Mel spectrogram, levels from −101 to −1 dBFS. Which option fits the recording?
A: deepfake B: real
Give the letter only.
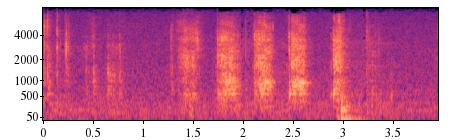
B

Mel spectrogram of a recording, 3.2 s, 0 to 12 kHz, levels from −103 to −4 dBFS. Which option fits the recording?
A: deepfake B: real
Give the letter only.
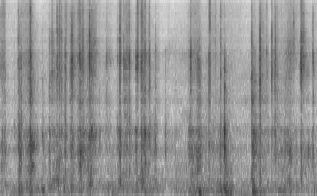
A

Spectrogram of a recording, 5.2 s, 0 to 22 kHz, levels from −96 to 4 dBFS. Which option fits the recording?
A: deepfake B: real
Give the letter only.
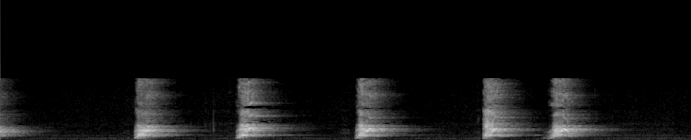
B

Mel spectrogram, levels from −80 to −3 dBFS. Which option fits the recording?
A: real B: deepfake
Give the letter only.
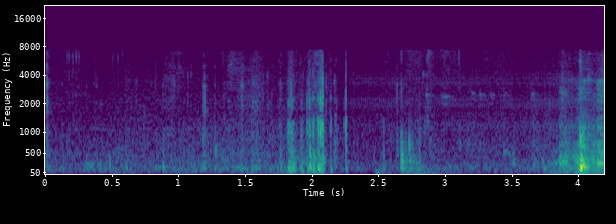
A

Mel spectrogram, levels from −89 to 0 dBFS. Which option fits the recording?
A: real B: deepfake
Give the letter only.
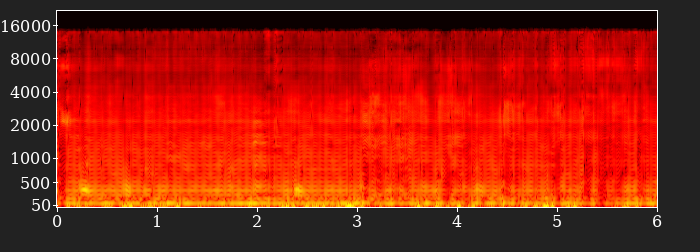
B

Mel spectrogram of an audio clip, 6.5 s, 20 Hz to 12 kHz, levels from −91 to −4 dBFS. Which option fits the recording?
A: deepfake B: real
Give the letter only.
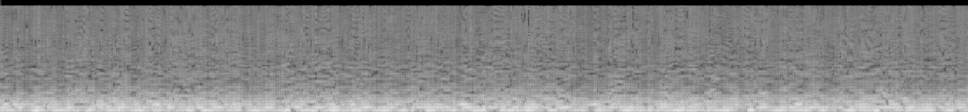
A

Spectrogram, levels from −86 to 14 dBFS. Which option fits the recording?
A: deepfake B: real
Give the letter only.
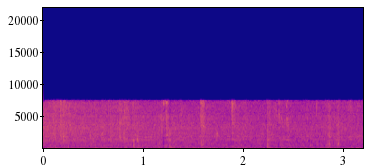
A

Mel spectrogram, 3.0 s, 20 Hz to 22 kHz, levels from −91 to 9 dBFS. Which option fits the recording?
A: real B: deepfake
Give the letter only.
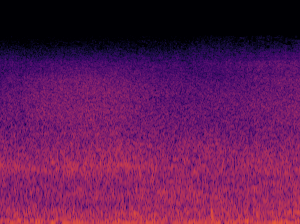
A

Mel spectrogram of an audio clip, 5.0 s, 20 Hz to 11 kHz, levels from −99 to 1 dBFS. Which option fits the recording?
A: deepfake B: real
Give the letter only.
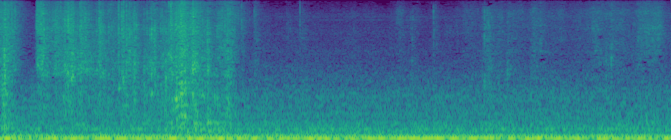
B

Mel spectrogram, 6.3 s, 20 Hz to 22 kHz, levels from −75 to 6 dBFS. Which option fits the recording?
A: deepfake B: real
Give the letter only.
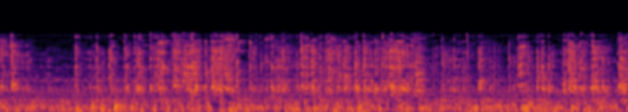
A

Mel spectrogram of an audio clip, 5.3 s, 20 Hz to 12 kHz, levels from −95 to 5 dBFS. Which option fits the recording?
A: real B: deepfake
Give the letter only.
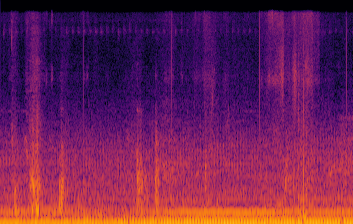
B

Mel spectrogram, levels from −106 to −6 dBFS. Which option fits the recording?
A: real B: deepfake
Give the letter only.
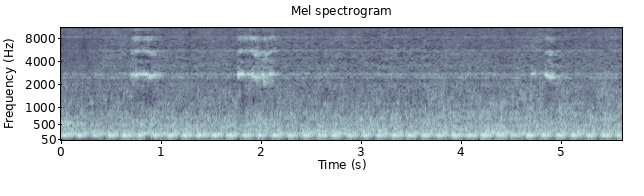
B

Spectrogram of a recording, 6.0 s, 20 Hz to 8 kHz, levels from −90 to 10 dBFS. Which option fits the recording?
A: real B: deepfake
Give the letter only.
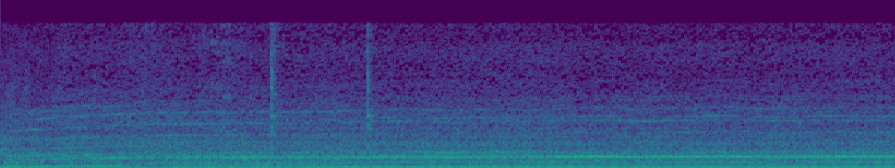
A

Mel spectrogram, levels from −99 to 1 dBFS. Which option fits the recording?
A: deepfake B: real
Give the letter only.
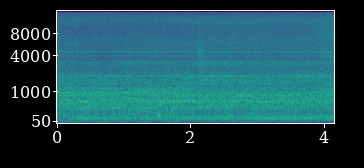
A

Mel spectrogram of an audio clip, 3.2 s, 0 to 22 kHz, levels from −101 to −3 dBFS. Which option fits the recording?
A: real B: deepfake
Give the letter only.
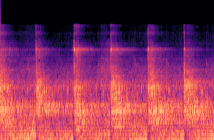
B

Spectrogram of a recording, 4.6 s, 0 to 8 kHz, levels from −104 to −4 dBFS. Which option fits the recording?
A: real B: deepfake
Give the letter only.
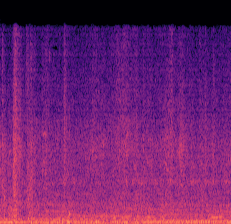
B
